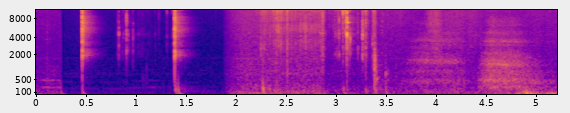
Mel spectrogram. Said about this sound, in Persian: مثل همیشه پشت میزش نشست و پاکت سیگارشو تعارف کرد. منم یکی از سیگارهای خوشگلشو برداشتم و فندکو زدم.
